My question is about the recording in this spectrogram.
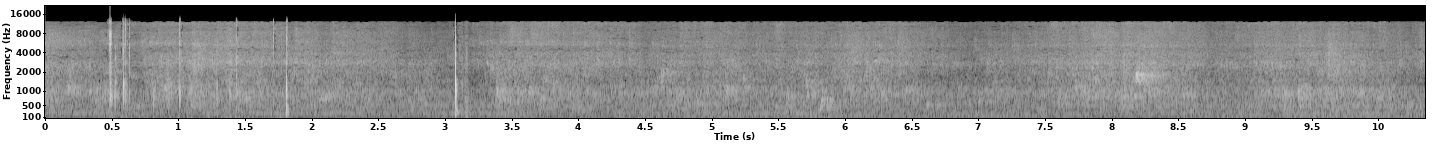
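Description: Steady rush of running water in a crocodile's indoor pool, with a few sharp clicks in the first two seconds and a louder one about three seconds in.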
